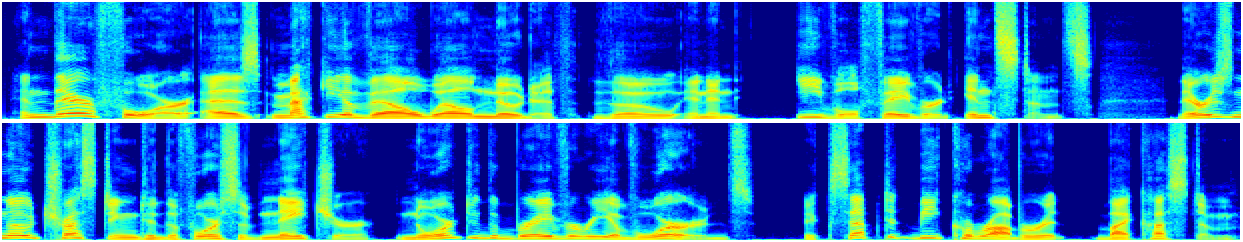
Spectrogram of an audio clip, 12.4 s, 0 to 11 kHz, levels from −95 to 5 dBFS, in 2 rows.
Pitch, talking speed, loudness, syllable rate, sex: 150 Hz, 160 wpm, -21 LUFS, 4.9 syllables/s, male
